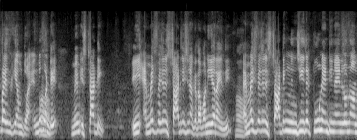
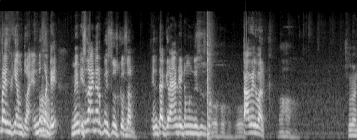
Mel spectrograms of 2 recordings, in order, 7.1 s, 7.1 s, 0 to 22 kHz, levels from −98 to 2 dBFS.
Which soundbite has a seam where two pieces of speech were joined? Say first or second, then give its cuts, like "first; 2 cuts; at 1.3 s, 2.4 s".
second; 1 cut; at 1.7 s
